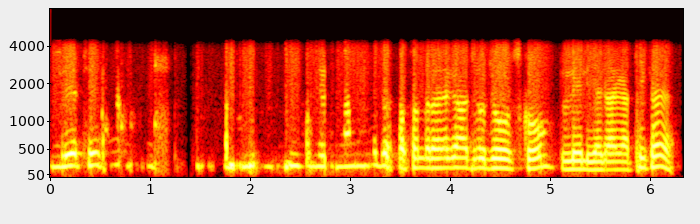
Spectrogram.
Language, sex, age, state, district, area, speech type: Hindi, male, 30-45, Uttar Pradesh, Mau, urban, conversation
